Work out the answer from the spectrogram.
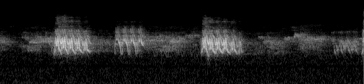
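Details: Crested myna song made of loud rasping bursts roughly every one and a half seconds, linked by softer buzzy, chattering notes.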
